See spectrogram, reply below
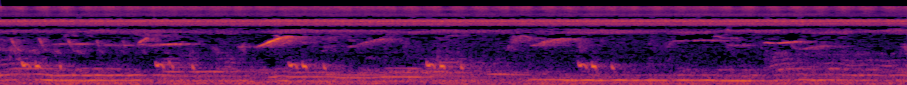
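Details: Parent Long-tailed Shrike near its nest, wary of approaching predators: short arched notes and small chirps in scattered clusters, over a constant high insect drone and low rumbling background.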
